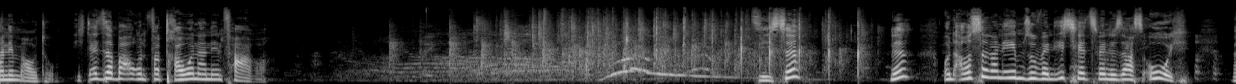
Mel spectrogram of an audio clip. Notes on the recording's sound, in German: Teil des Live-Podcast aus dem Talbahnhof.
